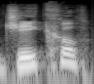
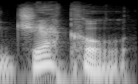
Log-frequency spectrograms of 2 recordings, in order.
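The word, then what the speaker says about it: Jekyll: ghost story channel and jal is how it was supposed to be pronounced and that is apparently the Edinburgh pronunciation and he knew somebody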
